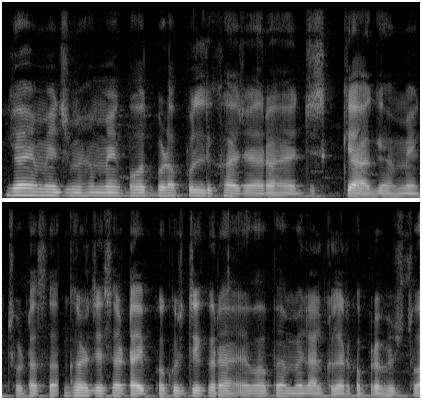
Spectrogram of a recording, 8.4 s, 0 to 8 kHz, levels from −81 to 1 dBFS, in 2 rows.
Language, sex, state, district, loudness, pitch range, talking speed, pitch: Hindi, male, Maharashtra, Solapur, -28 LUFS, 105-115 Hz, 215 wpm, 105 Hz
